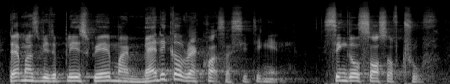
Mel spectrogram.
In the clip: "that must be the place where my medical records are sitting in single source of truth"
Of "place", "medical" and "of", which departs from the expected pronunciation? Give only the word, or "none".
of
